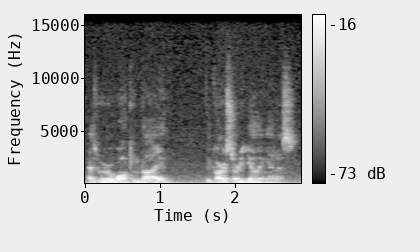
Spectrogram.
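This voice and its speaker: A man's voice: lowish voice, flat delivery, brisk, darkish tone, lightly acted. Man acting an earnest young activist, echoey recording. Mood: earnest, recounting. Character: earnest, proud young student activist and warrior. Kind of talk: audio drama acting. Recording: echoey, distant, faint background noise.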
